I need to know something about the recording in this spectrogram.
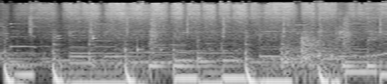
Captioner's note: scrubbing metal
